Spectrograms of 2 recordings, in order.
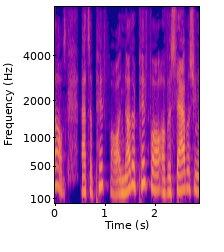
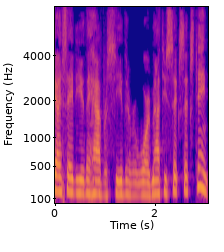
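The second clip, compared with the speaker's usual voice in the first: normal talking voice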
